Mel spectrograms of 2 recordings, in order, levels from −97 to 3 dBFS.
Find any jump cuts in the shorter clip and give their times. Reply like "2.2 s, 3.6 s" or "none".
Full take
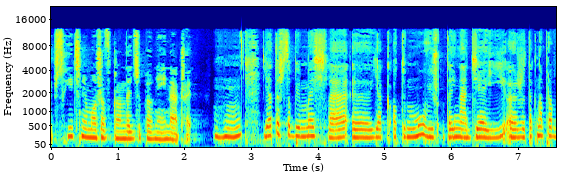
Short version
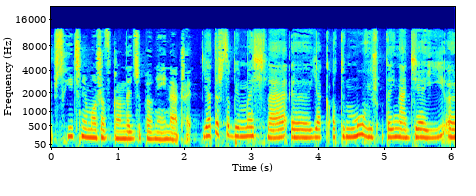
2.2 s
